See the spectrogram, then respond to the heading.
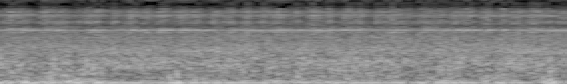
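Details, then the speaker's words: Mazda Miata after installing a Flyin' Miata exhaust: a harsh continuous screeching rattle with thin high squeal from the rear over the running engine, something rubbing on the spinning driveshaft. "in my last episode I installed a new exhaust on my Miata but after doing so my car started making this horrendous"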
